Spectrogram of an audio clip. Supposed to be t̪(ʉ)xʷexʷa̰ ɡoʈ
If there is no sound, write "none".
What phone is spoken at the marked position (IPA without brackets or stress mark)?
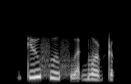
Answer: ʉ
